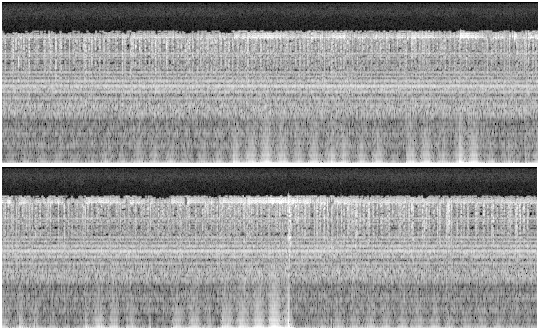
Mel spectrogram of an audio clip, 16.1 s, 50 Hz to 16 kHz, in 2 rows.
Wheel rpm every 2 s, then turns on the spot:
0, 0, 0, 0, 0, 0, 0, 0.
none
